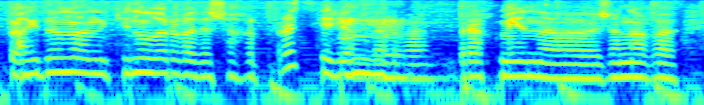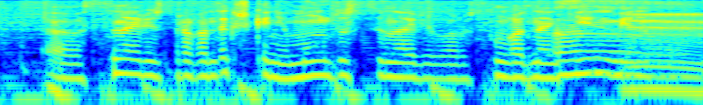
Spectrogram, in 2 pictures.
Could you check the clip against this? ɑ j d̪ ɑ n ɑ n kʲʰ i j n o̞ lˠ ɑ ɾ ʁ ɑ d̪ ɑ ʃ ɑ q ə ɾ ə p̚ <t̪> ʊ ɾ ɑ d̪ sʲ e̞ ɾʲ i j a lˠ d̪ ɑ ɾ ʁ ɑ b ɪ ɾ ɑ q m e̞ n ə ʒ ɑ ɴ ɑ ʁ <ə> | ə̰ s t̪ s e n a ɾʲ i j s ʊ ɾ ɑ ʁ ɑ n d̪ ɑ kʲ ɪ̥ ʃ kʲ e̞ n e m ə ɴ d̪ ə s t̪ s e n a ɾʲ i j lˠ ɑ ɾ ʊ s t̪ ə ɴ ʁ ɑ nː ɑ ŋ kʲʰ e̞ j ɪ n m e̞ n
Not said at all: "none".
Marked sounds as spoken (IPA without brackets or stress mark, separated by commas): t̪, ə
